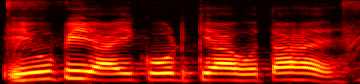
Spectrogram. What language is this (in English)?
Hindi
